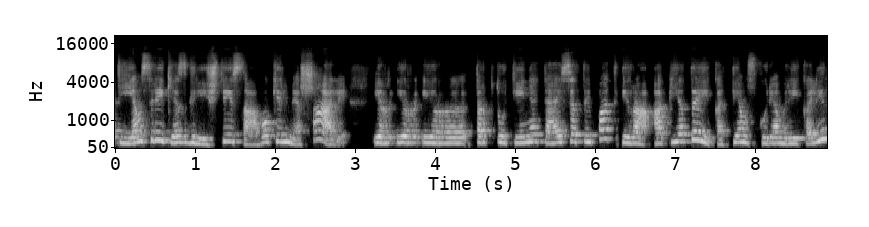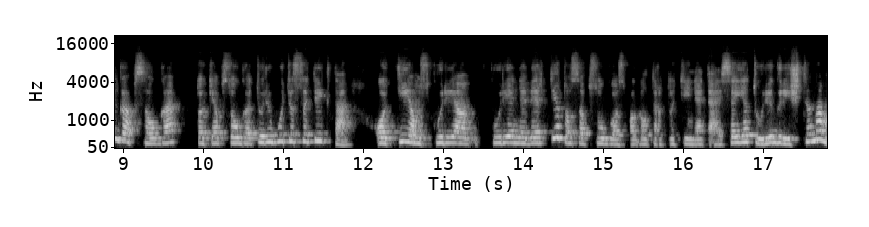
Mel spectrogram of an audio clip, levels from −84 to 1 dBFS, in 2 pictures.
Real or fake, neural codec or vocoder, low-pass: real; none; 14.4 kHz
